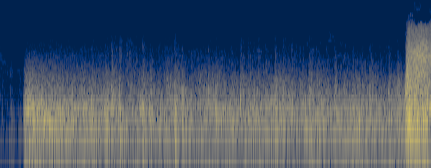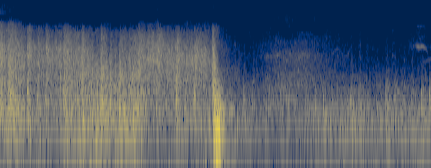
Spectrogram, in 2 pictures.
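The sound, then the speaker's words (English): A moving train's steady low rumble suddenly swells into a loud, hissing roar of wind and rattling wheels for several seconds while passing between cars, then a heavy thud cuts it back to the muffled rumble. “Now let's pass between the cars on the train from one car to the other car while the train's moving.”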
